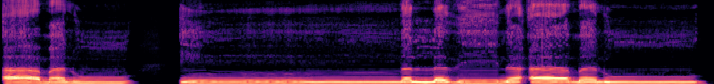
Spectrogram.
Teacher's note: الذین نون کو لام میں شامل کریں گے، اس کو ملائیں گے، جوائنٹ کریں گے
